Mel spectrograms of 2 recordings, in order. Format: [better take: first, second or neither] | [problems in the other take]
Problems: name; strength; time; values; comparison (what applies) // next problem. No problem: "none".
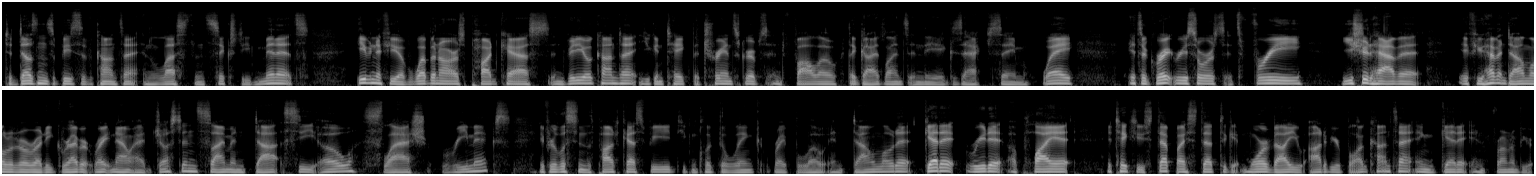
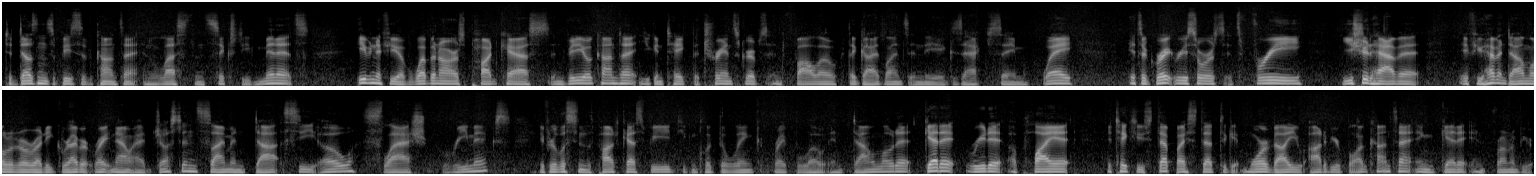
first | hiss; faint; throughout; 20 dB below the speech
